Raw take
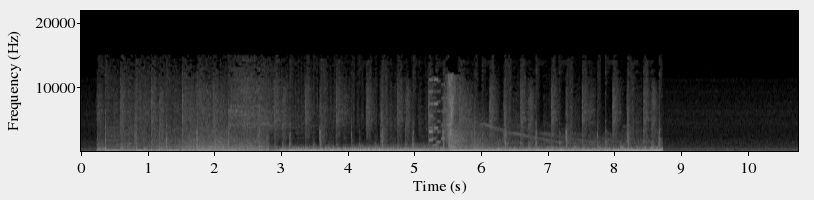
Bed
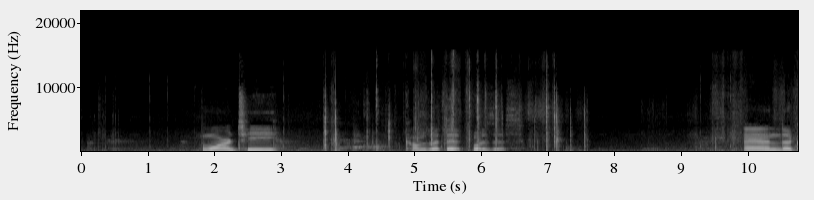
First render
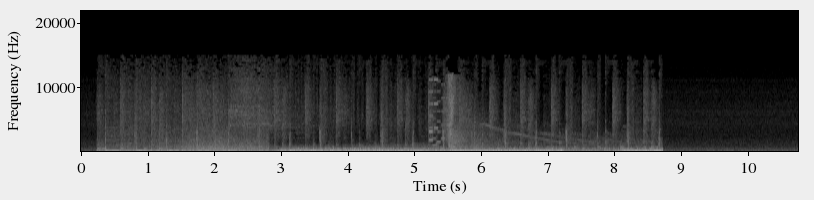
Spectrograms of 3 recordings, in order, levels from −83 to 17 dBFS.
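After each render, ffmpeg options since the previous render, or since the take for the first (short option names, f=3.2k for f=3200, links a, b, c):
-filter_complex "[0:a]asettb=1/sr,asplit=3[a][b][c];[a]atrim=end=7.234[d];[b]atrim=start=7.23:end=8.11,asetpts=PTS-STARTPTS,afade=t=in:d=0.004:c=qsin,afade=t=out:st=0.876:d=0.004:c=qsin,highpass=f=360:p=1[e];[c]atrim=start=8.106[f];[d][e]acrossfade=d=0.004:c1=hsin:c2=qsin[g];[g][f]acrossfade=d=0.004:c1=qsin:c2=hsin"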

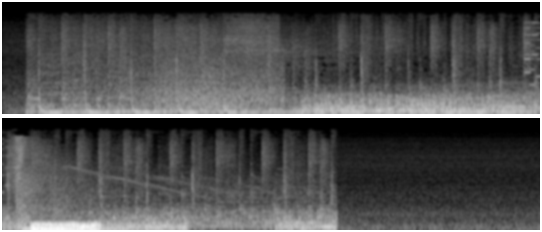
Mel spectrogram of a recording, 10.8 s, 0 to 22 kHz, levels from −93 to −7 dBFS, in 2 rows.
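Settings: -filter_complex "[0:a]asettb=1/sr,asplit=3[a][b][c];[a]atrim=end=2.774[d];[b]atrim=start=2.77:end=3.3,asetpts=PTS-STARTPTS,afade=t=in:d=0.004:c=qsin,afade=t=out:st=0.526:d=0.004:c=qsin,acrossover=split=4400[e][f];[f]acompressor=threshold=-56dB:ratio=4:attack=1:release=60[g];[e][g]amix=inputs=2:normalize=0[h];[c]atrim=start=3.296[i];[d][h]acrossfade=d=0.004:c1=hsin:c2=qsin[j];[j][i]acrossfade=d=0.004:c1=qsin:c2=hsin,asettb=1/sr,asplit=3[k][l][m];[k]atrim=end=5.664[n];[l]atrim=start=5.66:end=6.36,asetpts=PTS-STARTPTS,afade=t=in:d=0.004:c=qsin,afade=t=out:st=0.696:d=0.004:c=qsin,lowshelf=f=190:t=q:w=3:g=12.5[o];[m]atrim=start=6.356[p];[n][o]acrossfade=d=0.004:c1=hsin:c2=qsin[q];[q][p]acrossfade=d=0.004:c1=qsin:c2=hsin"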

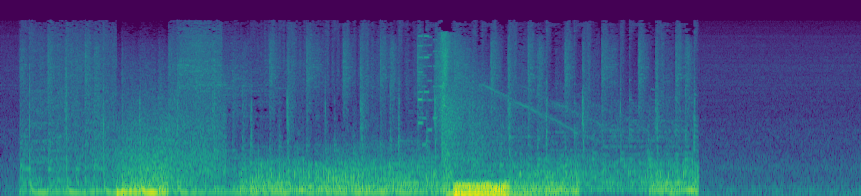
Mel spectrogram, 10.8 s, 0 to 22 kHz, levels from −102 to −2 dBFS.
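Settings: -filter_complex "[0:a]asettb=1/sr,asplit=3[a][b][c];[a]atrim=end=1.454[d];[b]atrim=start=1.45:end=2.1,asetpts=PTS-STARTPTS,afade=t=in:d=0.004:c=qsin,afade=t=out:st=0.646:d=0.004:c=qsin,aemphasis=mode=reproduction:type=riaa[e];[c]atrim=start=2.096[f];[d][e]acrossfade=d=0.004:c1=hsin:c2=qsin[g];[g][f]acrossfade=d=0.004:c1=qsin:c2=hsin"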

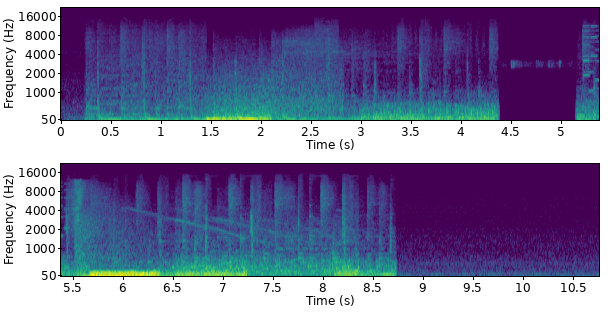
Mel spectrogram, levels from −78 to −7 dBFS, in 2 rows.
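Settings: -filter_complex "[0:a]asettb=1/sr,asplit=3[a][b][c];[a]atrim=end=2.004[d];[b]atrim=start=2:end=2.53,asetpts=PTS-STARTPTS,afade=t=in:d=0.004:c=qsin,afade=t=out:st=0.526:d=0.004:c=qsin,lowpass=7.9k[e];[c]atrim=start=2.526[f];[d][e]acrossfade=d=0.004:c1=hsin:c2=qsin[g];[g][f]acrossfade=d=0.004:c1=qsin:c2=hsin,asplit=3[h][i][j];[h]afade=t=out:st=4.36:d=0.02[k];[i]asuperpass=centerf=2800:order=8:qfactor=5,afade=t=in:st=4.36:d=0.02,afade=t=out:st=5.14:d=0.02[l];[j]afade=t=in:st=5.14:d=0.02[m];[k][l][m]amix=inputs=3:normalize=0,asplit=3[n][o][p];[n]atrim=end=6.522[q];[o]atrim=start=6.518:end=8.352,asetpts=PTS-STARTPTS,volume=7dB[r];[p]atrim=start=8.348[s];[q][r]acrossfade=d=0.004:c1=hsin:c2=hsin[t];[t][s]acrossfade=d=0.004:c1=hsin:c2=hsin"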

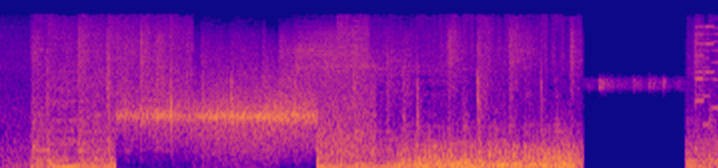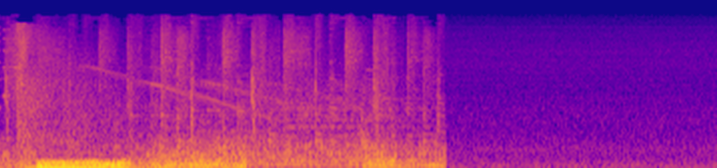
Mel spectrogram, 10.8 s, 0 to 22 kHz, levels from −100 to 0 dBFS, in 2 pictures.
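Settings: -filter_complex "[0:a]asettb=1/sr,asplit=3[a][b][c];[a]atrim=end=0.874[d];[b]atrim=start=0.87:end=2.38,asetpts=PTS-STARTPTS,afade=t=in:d=0.004:c=qsin,afade=t=out:st=1.506:d=0.004:c=qsin,highpass=f=1.3k:t=q:w=12[e];[c]atrim=start=2.376[f];[d][e]acrossfade=d=0.004:c1=hsin:c2=qsin[g];[g][f]acrossfade=d=0.004:c1=qsin:c2=hsin,asettb=1/sr,asplit=3[h][i][j];[h]atrim=end=4.304[k];[i]atrim=start=4.3:end=5.4,asetpts=PTS-STARTPTS,afade=t=in:d=0.004:c=qsin,afade=t=out:st=1.096:d=0.004:c=qsin,acompressor=threshold=-34dB:ratio=2.5:attack=3.2:release=140:knee=1:detection=peak[l];[j]atrim=start=5.396[m];[k][l]acrossfade=d=0.004:c1=hsin:c2=qsin[n];[n][m]acrossfade=d=0.004:c1=qsin:c2=hsin"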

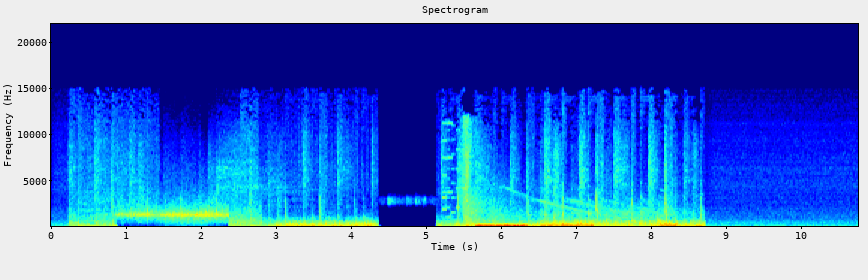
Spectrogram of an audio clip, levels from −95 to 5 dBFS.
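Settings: -af "highpass=f=55:w=0.5412,highpass=f=55:w=1.3066,adynamicequalizer=threshold=0.00355:dfrequency=2200:dqfactor=0.7:tfrequency=2200:tqfactor=0.7:attack=5:release=100:ratio=0.375:range=2.5:mode=cutabove:tftype=highshelf"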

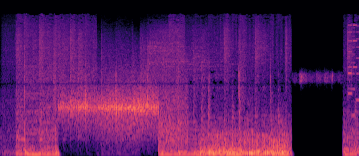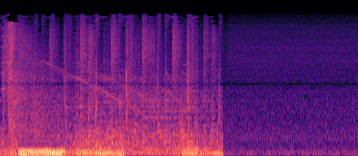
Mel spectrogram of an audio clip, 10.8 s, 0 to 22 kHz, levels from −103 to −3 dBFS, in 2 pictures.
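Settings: -af "equalizer=f=270:t=o:w=1.7:g=-6,bandreject=f=2.4k:w=12"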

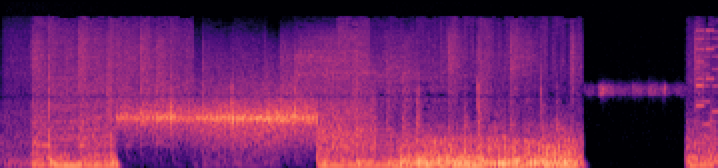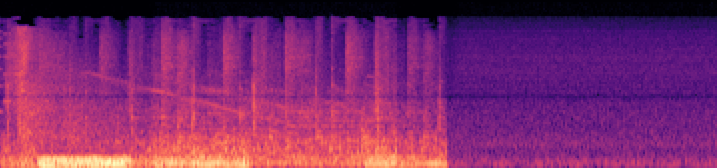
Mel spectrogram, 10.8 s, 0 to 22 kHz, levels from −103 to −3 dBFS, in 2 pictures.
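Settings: -af "volume=5dB"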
